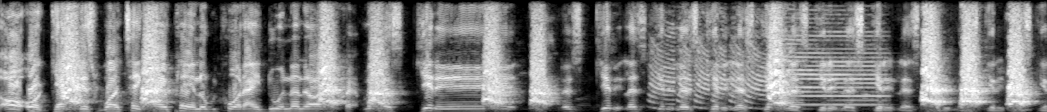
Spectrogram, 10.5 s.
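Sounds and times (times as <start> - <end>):
speech: 0.0 - 10.4
dog Rusty barking: 0.6 - 1.8, 3.2 - 4.0, 4.8 - 5.6, 7.6 - 8.0, 9.2 - 10.4.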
